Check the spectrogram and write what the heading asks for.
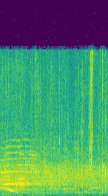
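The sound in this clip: Applause from an audience welcoming a first-year Old Testament class, a dense, steady clatter of clapping that runs through the whole moment with a voice speaking over it.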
